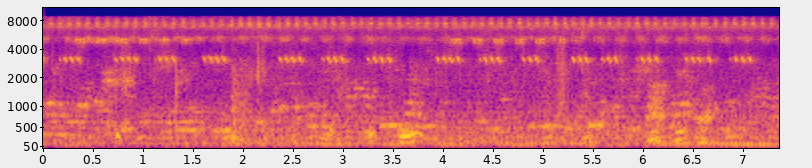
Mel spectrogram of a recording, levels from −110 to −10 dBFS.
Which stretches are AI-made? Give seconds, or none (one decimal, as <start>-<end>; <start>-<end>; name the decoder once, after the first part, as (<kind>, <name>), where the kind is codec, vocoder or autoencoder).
6.6-7.4 (vocoder, Vocos)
